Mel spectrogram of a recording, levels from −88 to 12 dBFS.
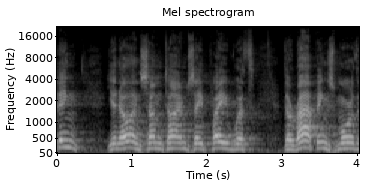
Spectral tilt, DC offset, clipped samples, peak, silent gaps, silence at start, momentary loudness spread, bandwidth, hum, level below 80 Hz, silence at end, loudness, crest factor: -5 dB/octave; under 0.1%; under 0.1%; -8 dBFS; none; 0 s; 11 LU; 19 kHz; none; -64 dBFS; 0 s; -25 LUFS; 18 dB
